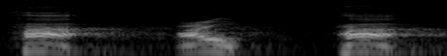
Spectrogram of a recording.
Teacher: Yang tengah, makhraj tenggorokan tengah itu huruf ain dan ha. Ain dan ha itu tempat keluarnya sama.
